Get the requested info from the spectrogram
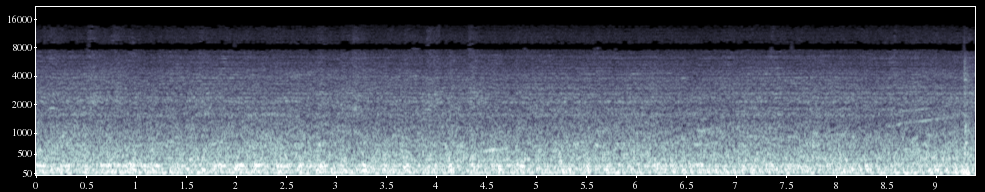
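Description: Indian Railways passenger train passing at speed: a steady, loud rumble of coaches and wheels on the rails.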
